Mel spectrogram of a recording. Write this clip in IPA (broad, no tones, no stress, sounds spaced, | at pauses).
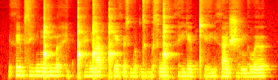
θ e b s e̤ b ŋ͡ǃ ə̤ j m ə h e̤ p ǃʰ ɛ̤ ŋ͡ǃ a p ǃʰ e θ ʏ s b ə p d ə̤ b ə s ŋ͡ǃ e̤ p θ e̤ j e p cʰ e̤ j θ a j ʃ ə̤ m ə̤ β ə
